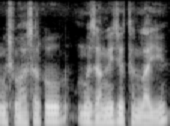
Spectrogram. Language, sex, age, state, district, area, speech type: Bodo, male, 60+, Assam, Baksa, rural, spontaneous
